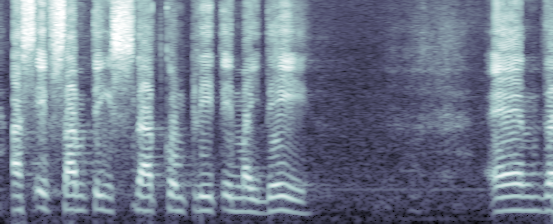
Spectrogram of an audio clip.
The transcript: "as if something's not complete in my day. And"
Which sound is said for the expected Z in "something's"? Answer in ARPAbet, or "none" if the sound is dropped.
S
